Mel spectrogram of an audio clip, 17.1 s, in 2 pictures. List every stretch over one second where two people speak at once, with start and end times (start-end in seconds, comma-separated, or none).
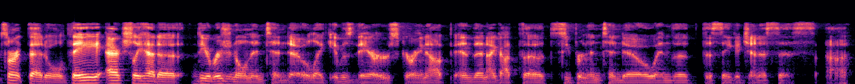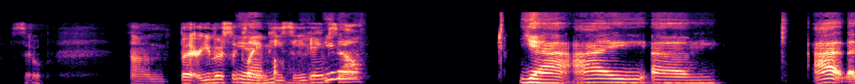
10.9-12.2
